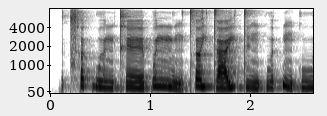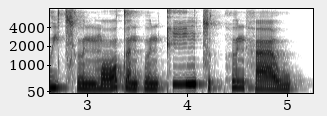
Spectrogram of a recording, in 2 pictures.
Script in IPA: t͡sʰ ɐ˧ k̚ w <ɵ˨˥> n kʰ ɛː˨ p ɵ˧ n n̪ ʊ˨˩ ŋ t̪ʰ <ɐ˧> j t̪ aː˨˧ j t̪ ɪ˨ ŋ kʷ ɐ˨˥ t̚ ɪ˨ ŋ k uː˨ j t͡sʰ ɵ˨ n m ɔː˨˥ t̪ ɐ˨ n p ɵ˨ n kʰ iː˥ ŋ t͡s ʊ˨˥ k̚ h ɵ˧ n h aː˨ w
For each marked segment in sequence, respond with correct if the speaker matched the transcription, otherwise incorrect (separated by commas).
incorrect, correct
